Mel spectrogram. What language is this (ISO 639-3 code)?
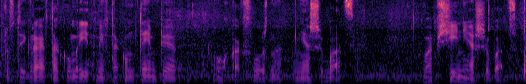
rus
